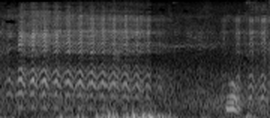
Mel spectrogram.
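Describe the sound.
Goats on a goat farm bleat in a few trembling, wavering calls, one drawn out at the start and another shorter one near the end, over low background rumbling.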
